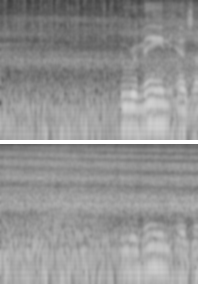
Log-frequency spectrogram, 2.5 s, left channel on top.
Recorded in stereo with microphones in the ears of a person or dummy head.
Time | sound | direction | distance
0.0 | a vehicle | 75° right (ahead or behind) | ?
1.5 | a man speaking | 65° left (ahead or behind) | ?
